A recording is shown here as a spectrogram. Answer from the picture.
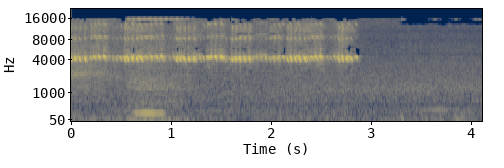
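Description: Crickets chirping, about three short trilled chirps a second, stopping about three seconds in.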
